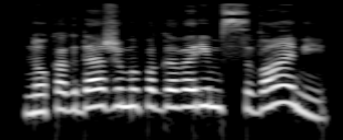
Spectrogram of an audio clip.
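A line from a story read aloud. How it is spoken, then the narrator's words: Shout after someone. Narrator (Russian): крикнул я ей вдогон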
